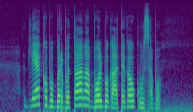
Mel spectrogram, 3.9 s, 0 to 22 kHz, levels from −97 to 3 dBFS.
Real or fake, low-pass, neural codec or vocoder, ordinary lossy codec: real; 19.8 kHz; none; none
